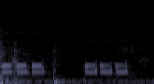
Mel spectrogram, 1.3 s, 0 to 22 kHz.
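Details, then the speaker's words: Tesla Model 3: two short two-tone chime bursts in a quiet cabin with alert "electrical system power reduced"; failing 12-volt battery, car wouldn't go into drive or reverse. "electrical system power reduced non-essential features service is required"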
